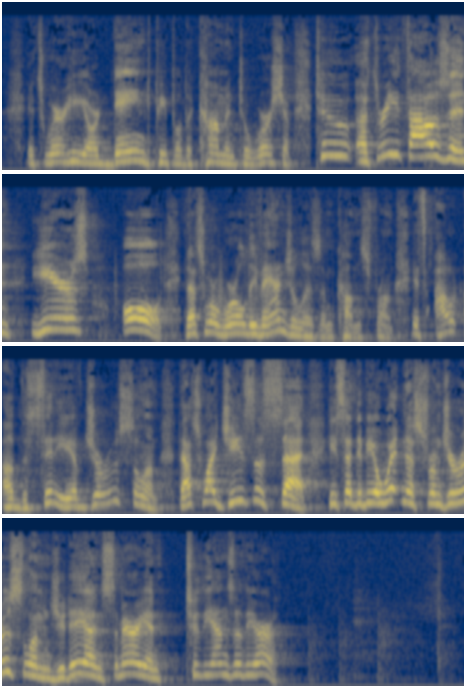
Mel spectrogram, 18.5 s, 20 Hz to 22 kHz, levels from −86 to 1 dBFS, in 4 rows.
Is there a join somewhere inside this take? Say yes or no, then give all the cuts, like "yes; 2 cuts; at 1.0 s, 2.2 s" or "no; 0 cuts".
yes; 2 cuts; at 3.1 s, 6.4 s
